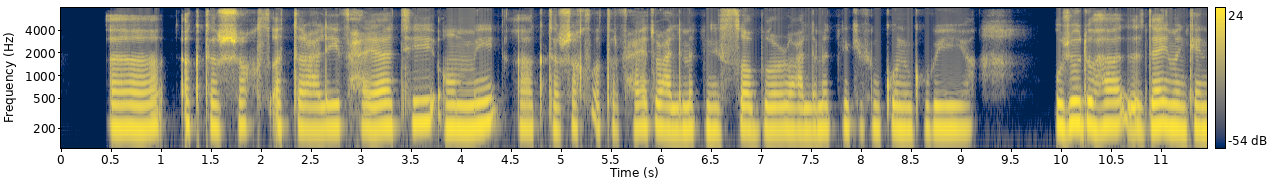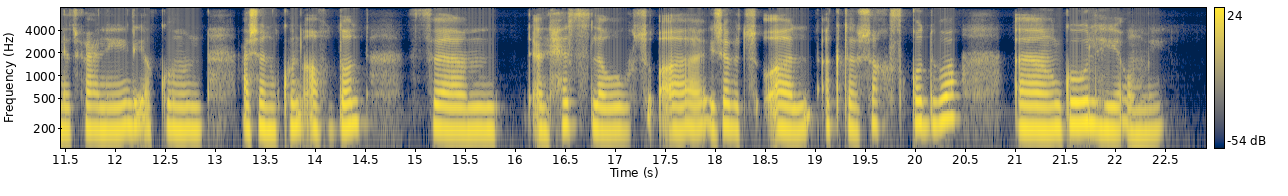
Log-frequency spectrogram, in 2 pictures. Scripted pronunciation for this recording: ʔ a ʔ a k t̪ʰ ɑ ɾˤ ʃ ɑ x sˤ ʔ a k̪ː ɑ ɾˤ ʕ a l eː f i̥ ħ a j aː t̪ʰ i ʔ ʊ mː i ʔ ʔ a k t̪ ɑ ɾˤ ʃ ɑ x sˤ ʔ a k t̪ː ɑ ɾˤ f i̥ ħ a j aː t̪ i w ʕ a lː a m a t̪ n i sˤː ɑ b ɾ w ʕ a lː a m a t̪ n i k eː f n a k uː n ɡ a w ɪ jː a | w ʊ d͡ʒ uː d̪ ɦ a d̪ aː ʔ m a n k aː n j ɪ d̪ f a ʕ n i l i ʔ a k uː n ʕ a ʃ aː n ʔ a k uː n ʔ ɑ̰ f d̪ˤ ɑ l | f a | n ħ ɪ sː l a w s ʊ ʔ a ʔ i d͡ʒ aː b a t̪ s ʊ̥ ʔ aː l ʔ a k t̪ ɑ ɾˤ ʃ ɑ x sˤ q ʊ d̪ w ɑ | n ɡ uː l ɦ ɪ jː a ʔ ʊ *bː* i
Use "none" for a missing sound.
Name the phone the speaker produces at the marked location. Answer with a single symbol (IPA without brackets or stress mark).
mː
